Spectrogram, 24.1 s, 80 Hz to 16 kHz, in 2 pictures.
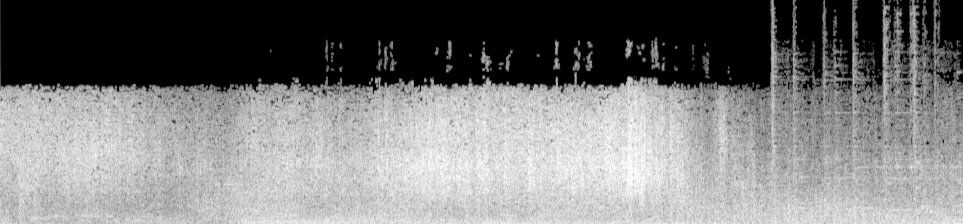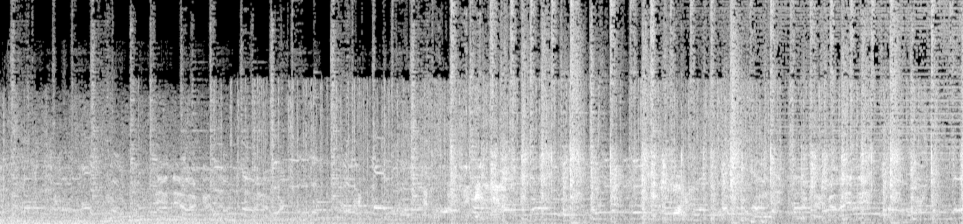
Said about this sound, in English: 12, 11, 10, 9. Ignition sequence start. 6, 5, 4, 3, 2, 1.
